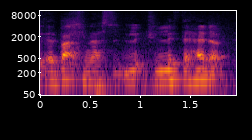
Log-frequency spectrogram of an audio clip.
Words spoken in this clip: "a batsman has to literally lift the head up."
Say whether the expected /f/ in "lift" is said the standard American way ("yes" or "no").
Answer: yes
